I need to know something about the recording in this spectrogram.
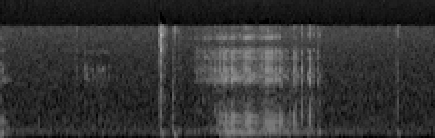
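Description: A single sharp computer-mouse click about one and a half seconds in, then a soft breathy hum or exhale from a person lasting about a second, and a faint click near the end.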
